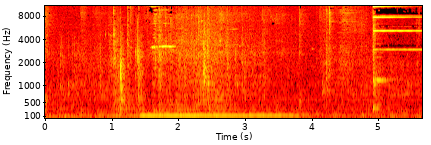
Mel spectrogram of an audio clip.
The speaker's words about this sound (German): Der Fahrstuhl setzt sich in Bewegung und kommt zu euch. Die Tür geht auf.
